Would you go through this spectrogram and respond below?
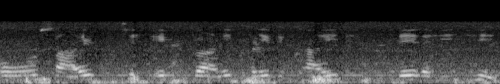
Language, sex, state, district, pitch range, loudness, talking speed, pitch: Hindi, female, Chhattisgarh, Bilaspur, 145-205 Hz, -18 LUFS, 120 wpm, 195 Hz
